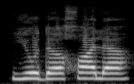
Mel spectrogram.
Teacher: کلمت يدخل میں حرف دال پہ جزم ہے کیونکہ دال بھی حروف القلقلہ میں سے ہے لہذا ہم یہ حرف کو ہلاتے ہوئے یہ کلمہ کو پڑھیں گے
